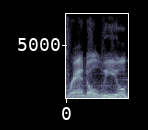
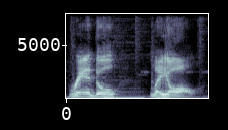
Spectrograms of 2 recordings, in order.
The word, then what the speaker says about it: Randall Leal: at colorado they've got randall leal come on lay all okay i really butchered that pronunciation it's randall layal not randall leal there were four cities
